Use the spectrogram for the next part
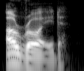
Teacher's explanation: it looks like it's more pronounced aroid. The first syllable is emphasized.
